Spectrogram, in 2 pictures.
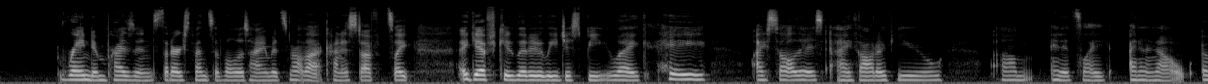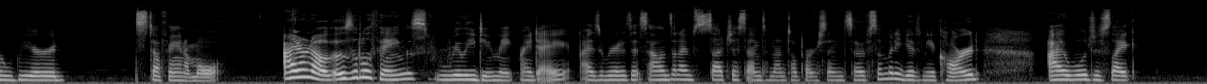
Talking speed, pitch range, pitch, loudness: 185 wpm, 190-215 Hz, 200 Hz, -26 LUFS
